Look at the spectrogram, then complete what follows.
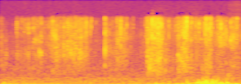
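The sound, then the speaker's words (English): A plastic bag crinkles and rustles in bursts of bright, crackly noise as moist clay is pushed back inside it, with a louder scrunch midway and a dull thump near the end. “Pop it back into our bag.”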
